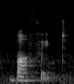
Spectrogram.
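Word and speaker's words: buffet: Next is बफेट। बफेट और बुफे और बफे, किसी भी तरह से इसको प्रोनाउंस कर सकते हैं हम।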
